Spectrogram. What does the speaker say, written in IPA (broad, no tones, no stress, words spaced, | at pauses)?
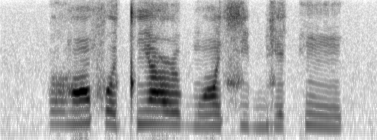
ɦɔ̃fɤ tʲɛ̃ʕu bɔ̃sʲe bʲɛ kĩ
